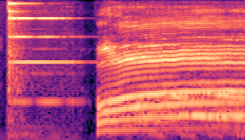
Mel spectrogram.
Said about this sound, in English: if you're here, ring a bell.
